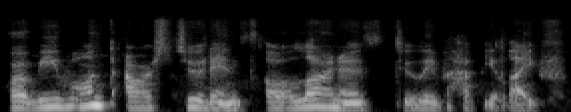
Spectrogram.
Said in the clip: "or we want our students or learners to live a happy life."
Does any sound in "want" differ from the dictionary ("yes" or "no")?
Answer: no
